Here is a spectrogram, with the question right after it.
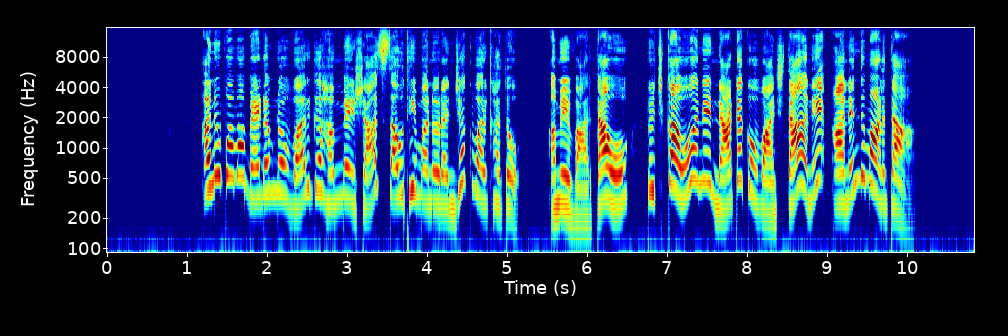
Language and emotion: Gujarati, happy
